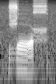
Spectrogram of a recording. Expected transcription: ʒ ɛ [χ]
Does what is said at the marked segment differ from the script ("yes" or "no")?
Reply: no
